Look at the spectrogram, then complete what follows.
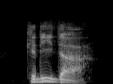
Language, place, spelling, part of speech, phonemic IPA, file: Occitan, Béarn, cridar, verb, /kɾiˈda/, LL-Q14185 (oci)-cridar.wav
- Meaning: 1. to cry out; to shout 2. to call (to someone) 3. to call (to name or refer to)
